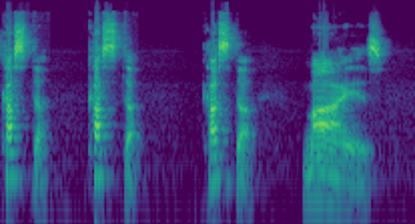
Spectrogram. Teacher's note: the third syllable is stressed, but it's less stress. We call that minor stress. So up, right, it's major stress, and down, it's minor stress.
